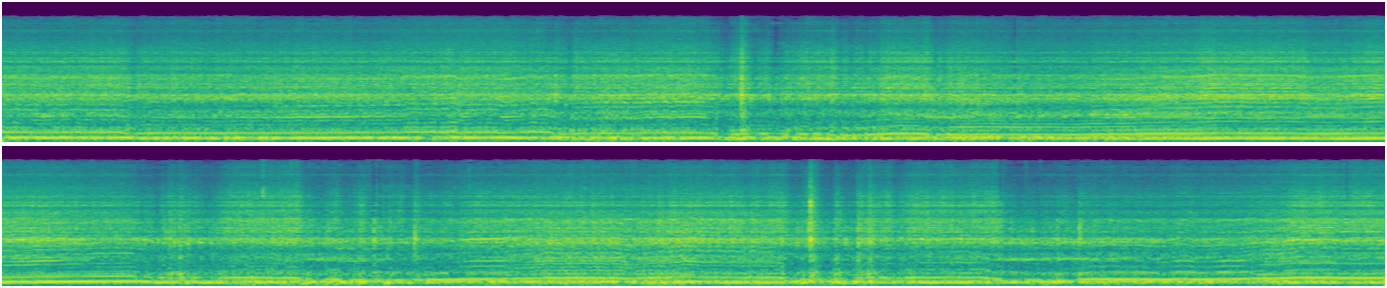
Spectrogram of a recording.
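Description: Rallycross car engine, heard from inside the caged, stripped cabin, running hard around the track. Its pitch climbs and then drops back several times as the car accelerates and slows.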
